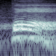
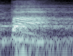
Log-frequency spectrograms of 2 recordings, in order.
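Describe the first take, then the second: First: The t is heavy and emphatic. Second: The t is light and plain. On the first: The speaker calls it right. "Ta, bukan ta" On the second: The speaker calls it wrong. "bukan ta"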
